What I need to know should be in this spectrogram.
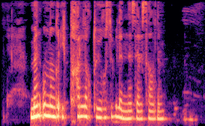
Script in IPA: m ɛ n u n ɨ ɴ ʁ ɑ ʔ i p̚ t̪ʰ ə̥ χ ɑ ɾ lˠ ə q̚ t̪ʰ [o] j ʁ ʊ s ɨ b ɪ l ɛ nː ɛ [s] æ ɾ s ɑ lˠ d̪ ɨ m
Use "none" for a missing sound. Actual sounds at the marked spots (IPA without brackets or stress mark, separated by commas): u, z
